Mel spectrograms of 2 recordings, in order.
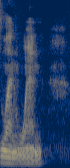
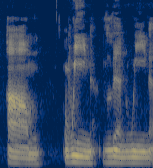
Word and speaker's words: Len Wein: That was Len Wein. Len Wein, I believe is how you pronounce that name, actually.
